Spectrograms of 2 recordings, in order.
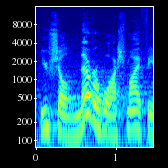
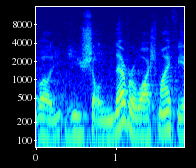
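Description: First: It is said forcefully, with lively energy. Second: It is read in a calm, plain way.

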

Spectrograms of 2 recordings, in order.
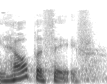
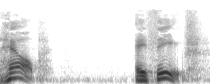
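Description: First: 'Help' runs straight into 'a thief' without pausing. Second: 'Help' is followed by a pause before 'a thief'. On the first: The speaker is asking people to assist a thief. "Without the comma, it's saying" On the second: The speaker is calling for help because of a thief.

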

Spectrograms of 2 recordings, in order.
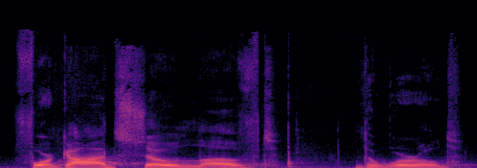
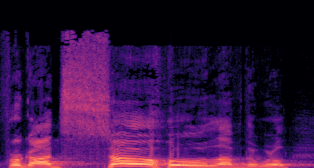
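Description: First: The word so is not specially emphasized. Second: The word so is strongly emphasized.

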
